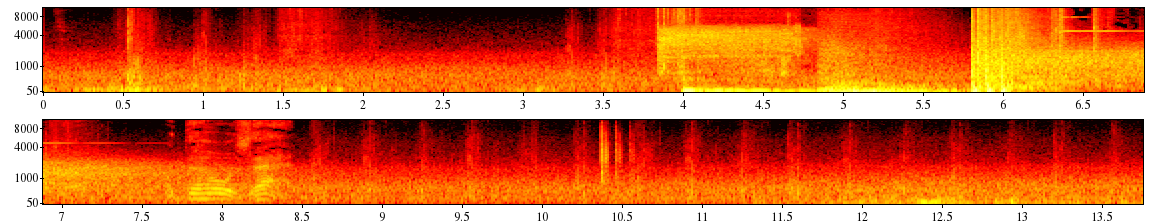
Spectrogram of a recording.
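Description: Footsteps tread softly on rough ground.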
